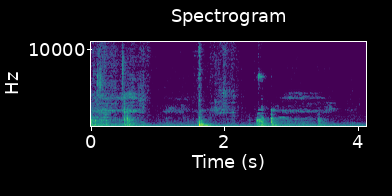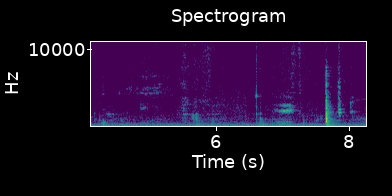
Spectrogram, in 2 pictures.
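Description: Near silence with a faint steady low hum, broken by a few faint light knocks and taps of labware being handled on the bench: one about a second and a half in, a couple around two and a half seconds, and one near the end.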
